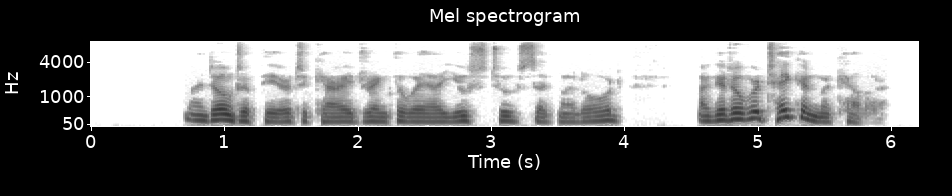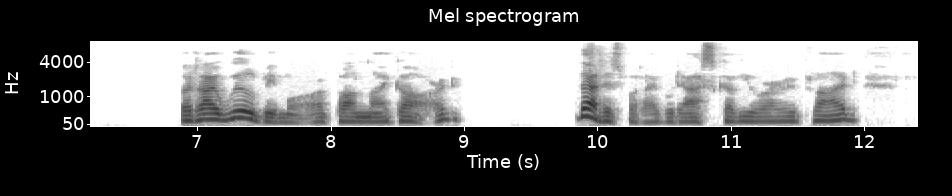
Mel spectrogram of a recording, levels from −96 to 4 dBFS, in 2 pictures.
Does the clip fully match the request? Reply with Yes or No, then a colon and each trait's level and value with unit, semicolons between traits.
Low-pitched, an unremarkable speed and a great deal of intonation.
No: low, 120 Hz; average, 175 wpm; average, 4.1 semitones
